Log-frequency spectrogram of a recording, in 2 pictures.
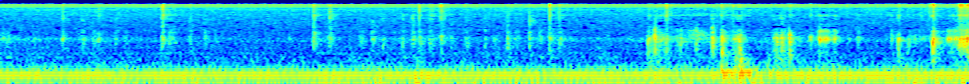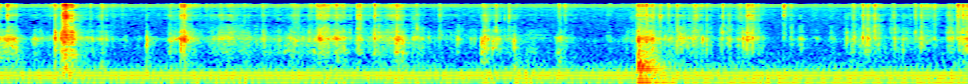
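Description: Hands handling shrink-wrapped trading-card boxes on a table: scattered light clicks, taps and wrapper rustle from about five seconds in, with one louder knock near the end. A steady low hum runs underneath.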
